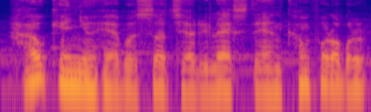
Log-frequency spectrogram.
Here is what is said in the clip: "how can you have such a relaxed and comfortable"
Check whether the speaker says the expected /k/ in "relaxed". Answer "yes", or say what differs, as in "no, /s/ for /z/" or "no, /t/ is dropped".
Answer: yes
